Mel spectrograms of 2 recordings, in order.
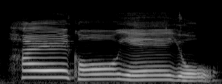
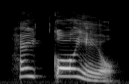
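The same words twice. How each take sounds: First: The second word starts with a plain, soft consonant. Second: The second word starts with a tense, strong consonant. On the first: The speaker calls it wrong. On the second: The speaker calls it right.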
